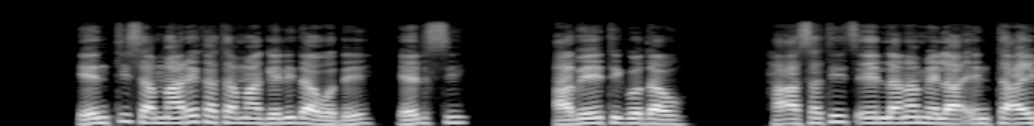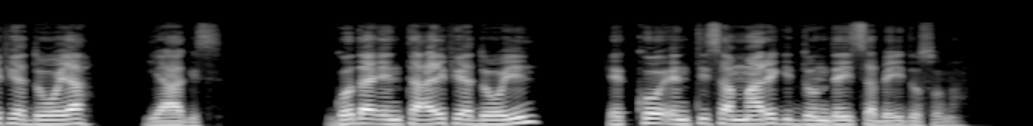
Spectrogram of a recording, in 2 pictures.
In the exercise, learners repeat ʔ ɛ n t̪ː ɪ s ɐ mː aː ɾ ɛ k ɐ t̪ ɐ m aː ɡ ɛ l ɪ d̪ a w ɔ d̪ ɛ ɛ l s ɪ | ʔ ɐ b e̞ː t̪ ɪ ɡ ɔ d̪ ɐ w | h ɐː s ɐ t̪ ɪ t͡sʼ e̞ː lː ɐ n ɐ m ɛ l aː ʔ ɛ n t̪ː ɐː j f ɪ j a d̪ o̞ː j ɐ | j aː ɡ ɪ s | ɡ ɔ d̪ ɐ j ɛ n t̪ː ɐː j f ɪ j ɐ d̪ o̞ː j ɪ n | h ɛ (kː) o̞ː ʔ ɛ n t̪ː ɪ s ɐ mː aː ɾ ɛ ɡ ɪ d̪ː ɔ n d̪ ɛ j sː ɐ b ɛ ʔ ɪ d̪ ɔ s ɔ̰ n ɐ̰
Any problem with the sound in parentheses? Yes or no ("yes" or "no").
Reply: no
